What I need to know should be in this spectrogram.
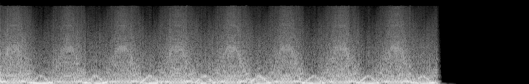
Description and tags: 110 BPM, C Notes, Middle C, with a 1/4 wobble, half as Sine, half as Sawtooth descending, with random sounds and filters. Compressed a bit to give ti the full sound. Useful for games or music.
synthesizer, synthetic, wobble, bass, LFO, notes, dubstep, techno, digital, processed, Industrial, synth, electronic, porn-core, 1-shot, wah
